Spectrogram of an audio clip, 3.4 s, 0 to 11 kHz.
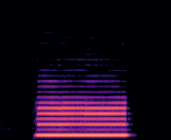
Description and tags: Sax Baritone - C#2
Part of the Good-sounds dataset of monophonic instrumental sounds.
instrument::sax_baritone
note::C#
octave::2
midi note::25
good-sounds-id::5340
good-sounds, sax, single-note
